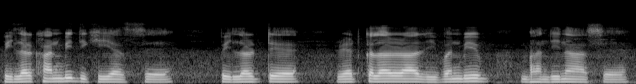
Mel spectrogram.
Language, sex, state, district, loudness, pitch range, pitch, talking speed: Nagamese, male, Nagaland, Dimapur, -17 LUFS, 120-135 Hz, 125 Hz, 115 wpm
